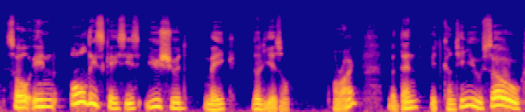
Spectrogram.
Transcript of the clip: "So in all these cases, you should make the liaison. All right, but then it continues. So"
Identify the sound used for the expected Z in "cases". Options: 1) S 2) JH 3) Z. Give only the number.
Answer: 3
